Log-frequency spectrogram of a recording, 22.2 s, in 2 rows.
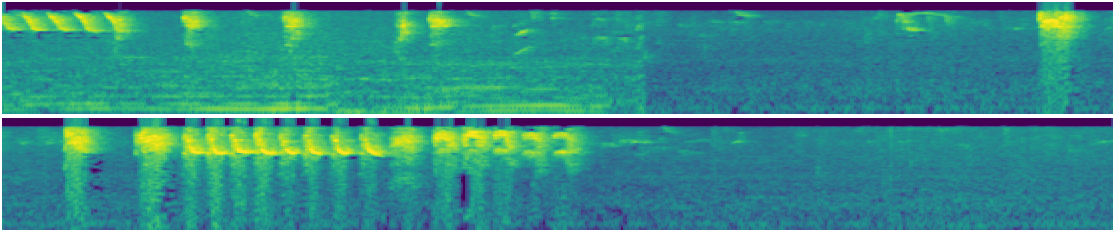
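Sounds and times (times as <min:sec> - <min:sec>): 
Nias hill myna giving harsh rasping calls: 0:00.0 - 0:06.5, 0:10.4 - 0:11.0, 0:11.7 - 0:17.8.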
